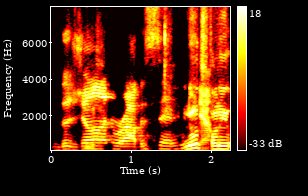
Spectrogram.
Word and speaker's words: Bijan: Bijan, we got to pronounce his name correctly. Bijan Robinson.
